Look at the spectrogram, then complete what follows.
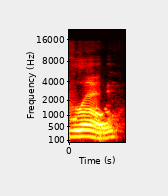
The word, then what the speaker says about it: Rowe: It's Rob Rowe with Rob Sentinel Rowe. Apologetics. And so I'll put you guys in touch. Like Rob Lowe, the actor. Yeah, exactly. It rhymes with Lowe.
